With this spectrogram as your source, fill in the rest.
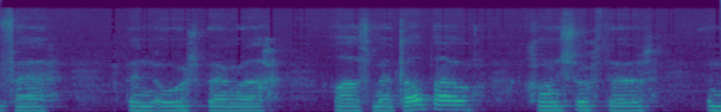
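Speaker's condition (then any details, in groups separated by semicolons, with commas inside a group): Amyotrophic lateral sclerosis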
